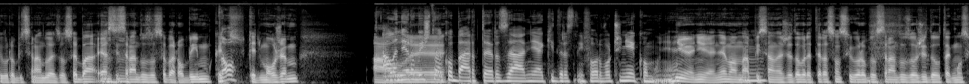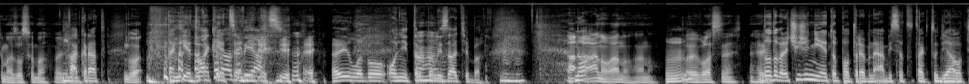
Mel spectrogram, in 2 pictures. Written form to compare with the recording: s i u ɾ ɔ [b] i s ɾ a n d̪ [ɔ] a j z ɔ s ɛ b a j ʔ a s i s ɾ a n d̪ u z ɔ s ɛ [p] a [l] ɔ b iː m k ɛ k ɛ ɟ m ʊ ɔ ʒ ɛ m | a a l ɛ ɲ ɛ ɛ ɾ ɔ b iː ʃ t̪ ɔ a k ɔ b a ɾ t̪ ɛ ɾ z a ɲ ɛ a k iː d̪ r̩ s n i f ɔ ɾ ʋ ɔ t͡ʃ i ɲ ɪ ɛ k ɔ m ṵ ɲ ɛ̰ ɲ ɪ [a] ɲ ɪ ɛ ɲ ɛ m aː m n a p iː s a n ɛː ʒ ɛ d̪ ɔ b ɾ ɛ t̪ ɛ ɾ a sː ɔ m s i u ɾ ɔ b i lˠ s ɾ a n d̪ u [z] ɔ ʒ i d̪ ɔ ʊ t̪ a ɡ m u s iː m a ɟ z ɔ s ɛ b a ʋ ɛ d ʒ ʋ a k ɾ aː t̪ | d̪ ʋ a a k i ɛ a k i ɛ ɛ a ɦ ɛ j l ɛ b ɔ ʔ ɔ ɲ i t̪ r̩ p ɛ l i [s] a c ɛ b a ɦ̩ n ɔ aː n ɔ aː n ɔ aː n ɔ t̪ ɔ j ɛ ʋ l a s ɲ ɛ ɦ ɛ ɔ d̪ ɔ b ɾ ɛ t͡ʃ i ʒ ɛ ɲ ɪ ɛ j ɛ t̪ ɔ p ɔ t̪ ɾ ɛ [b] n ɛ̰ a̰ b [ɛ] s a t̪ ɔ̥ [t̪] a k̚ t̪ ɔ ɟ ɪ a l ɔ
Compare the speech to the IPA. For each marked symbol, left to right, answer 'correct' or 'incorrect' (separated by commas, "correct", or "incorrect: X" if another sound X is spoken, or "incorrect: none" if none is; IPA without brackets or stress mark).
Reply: correct, incorrect: u, incorrect: b, incorrect: ɾ, incorrect: ɛ, correct, incorrect: z, correct, incorrect: i, correct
